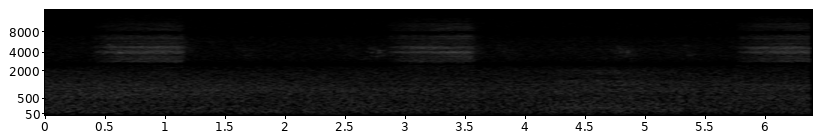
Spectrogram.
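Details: Two young barn owls interacting at the entrance of their nest box: three breathy, drawn-out hisses, each under a second long, roughly every two and a half seconds, over a steady background hiss.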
